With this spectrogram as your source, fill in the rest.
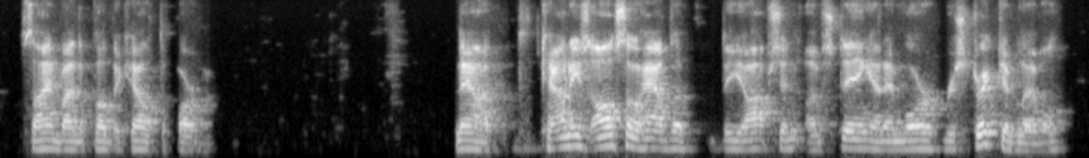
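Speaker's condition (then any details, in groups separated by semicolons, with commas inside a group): No condition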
